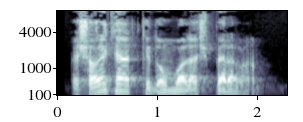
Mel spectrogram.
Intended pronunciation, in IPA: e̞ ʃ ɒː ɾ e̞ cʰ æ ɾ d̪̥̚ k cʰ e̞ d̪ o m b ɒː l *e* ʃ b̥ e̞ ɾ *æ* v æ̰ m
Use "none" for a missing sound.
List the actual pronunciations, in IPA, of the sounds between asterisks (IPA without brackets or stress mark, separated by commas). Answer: æ, æ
